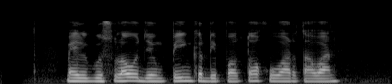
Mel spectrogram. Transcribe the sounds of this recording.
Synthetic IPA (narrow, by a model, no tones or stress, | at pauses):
mɛlɡuslowd͡ʒɨŋpiŋkɨrdipɔt̪ɔkuwart̪awan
